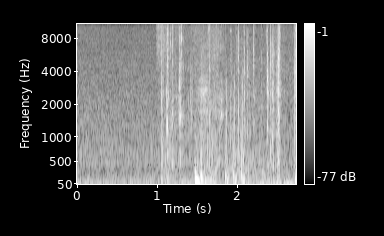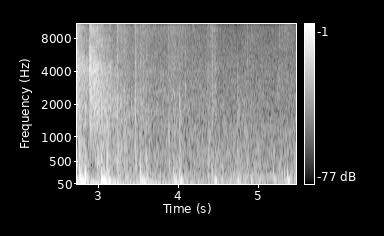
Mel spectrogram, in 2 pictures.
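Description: Footsteps thud quickly on a hard roof.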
